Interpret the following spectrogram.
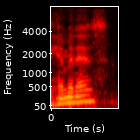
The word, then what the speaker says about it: Gimenez: out of the room the JS usually have an H pronunciation Steve himz Jose Jose gimenez we got in the car to drive back to Laura del Rio at about 12:30 a.m.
